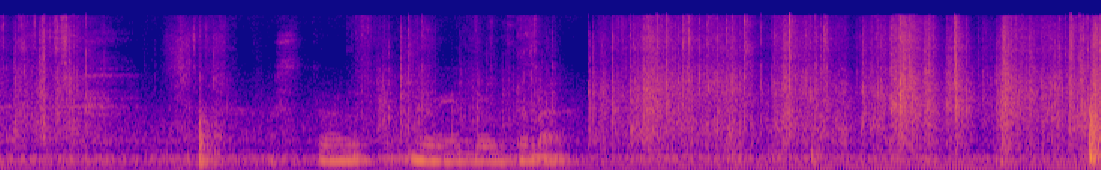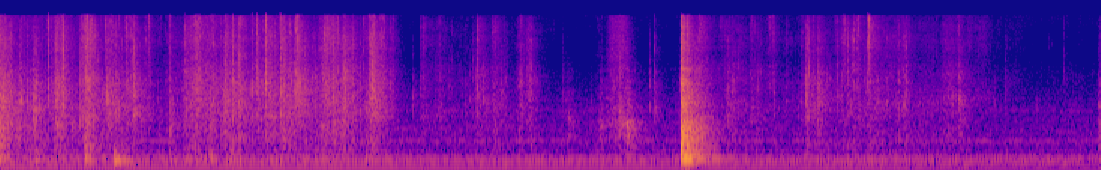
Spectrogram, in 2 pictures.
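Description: Baking paper crinkling and rustling as it is folded and pressed around a metal loaf tin, with a single sharp knock near the end.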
